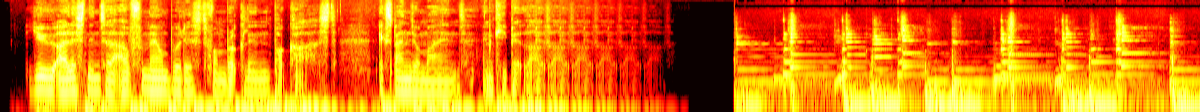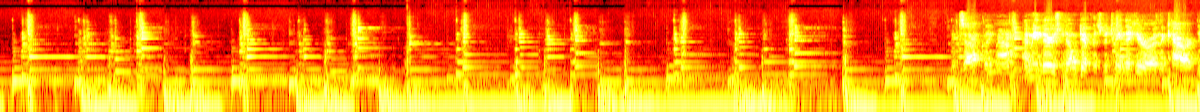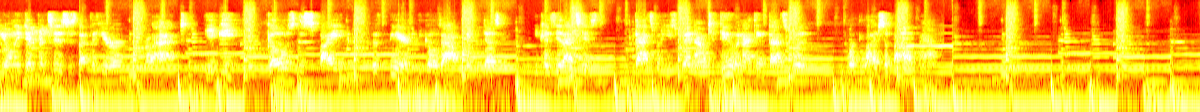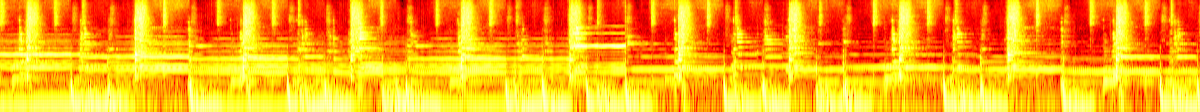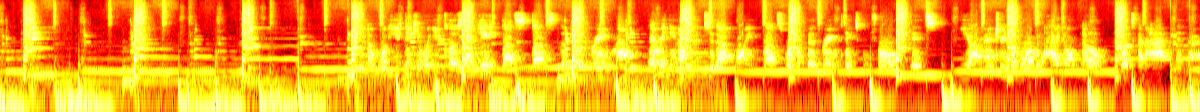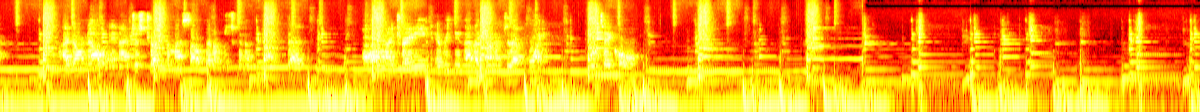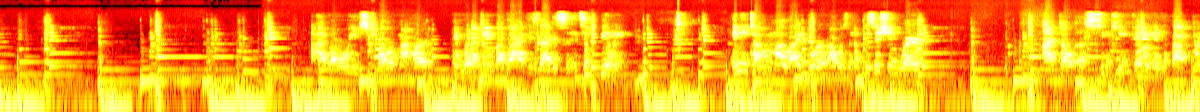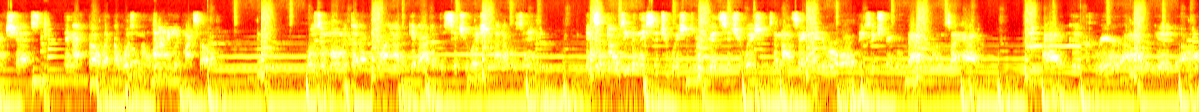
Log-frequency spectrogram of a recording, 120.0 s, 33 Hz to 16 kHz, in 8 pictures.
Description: Interview Professional MMA Cage Fighter
Inside The Mind of a Warrior - 18 min of Beats Intro - Intv Starts at 19 min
